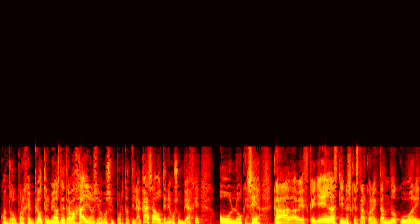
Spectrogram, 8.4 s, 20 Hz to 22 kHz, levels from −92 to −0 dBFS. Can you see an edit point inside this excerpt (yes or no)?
no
